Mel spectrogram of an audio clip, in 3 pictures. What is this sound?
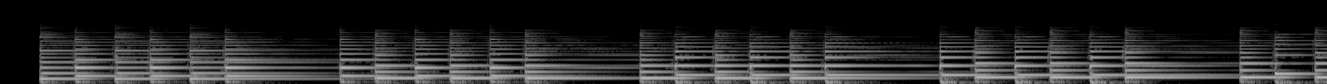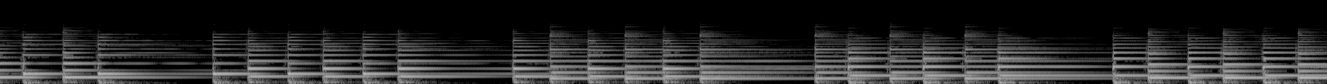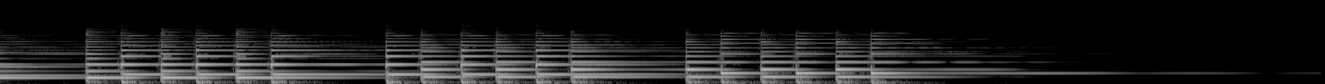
Circle Of Fifths starting from Middle C to c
